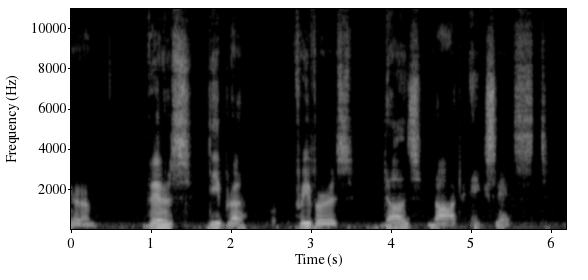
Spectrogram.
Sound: speaking in foreign language

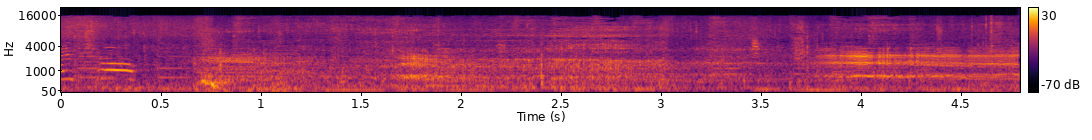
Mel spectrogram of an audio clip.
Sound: groans

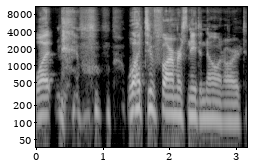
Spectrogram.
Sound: chuckles

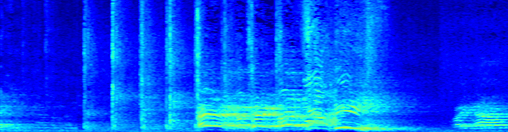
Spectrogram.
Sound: clapping

